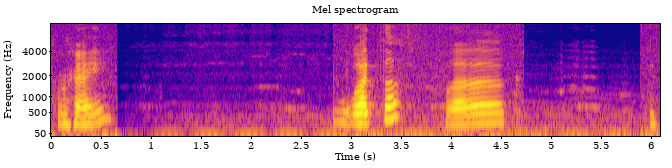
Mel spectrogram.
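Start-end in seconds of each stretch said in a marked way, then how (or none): none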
